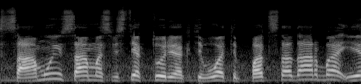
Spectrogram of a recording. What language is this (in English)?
Lithuanian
